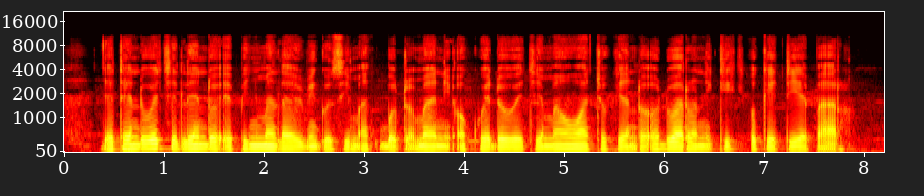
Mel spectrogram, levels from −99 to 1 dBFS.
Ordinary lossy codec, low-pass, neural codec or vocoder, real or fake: none; 10.8 kHz; none; real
